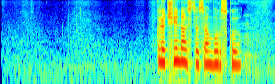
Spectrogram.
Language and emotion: Russian, neutral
